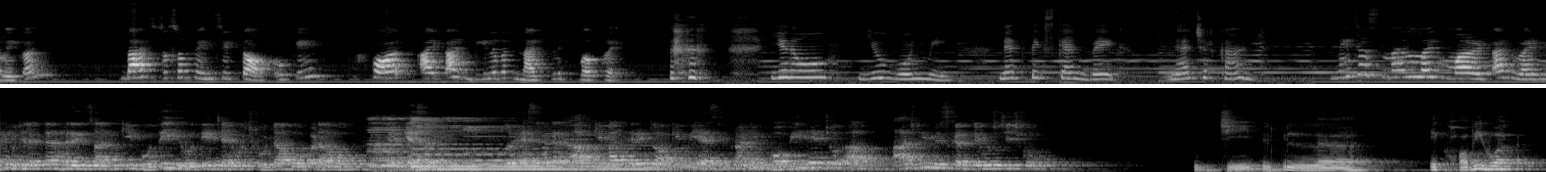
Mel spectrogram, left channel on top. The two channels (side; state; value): both; different; correlation 0.00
